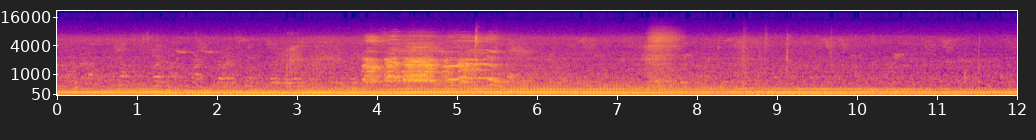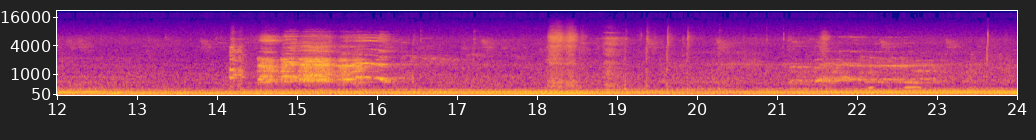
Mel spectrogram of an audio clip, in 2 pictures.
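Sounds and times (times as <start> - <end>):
rooster crowing: 3.7 - 5.9, 14.2 - 16.4, 21.0 - 23.3.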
